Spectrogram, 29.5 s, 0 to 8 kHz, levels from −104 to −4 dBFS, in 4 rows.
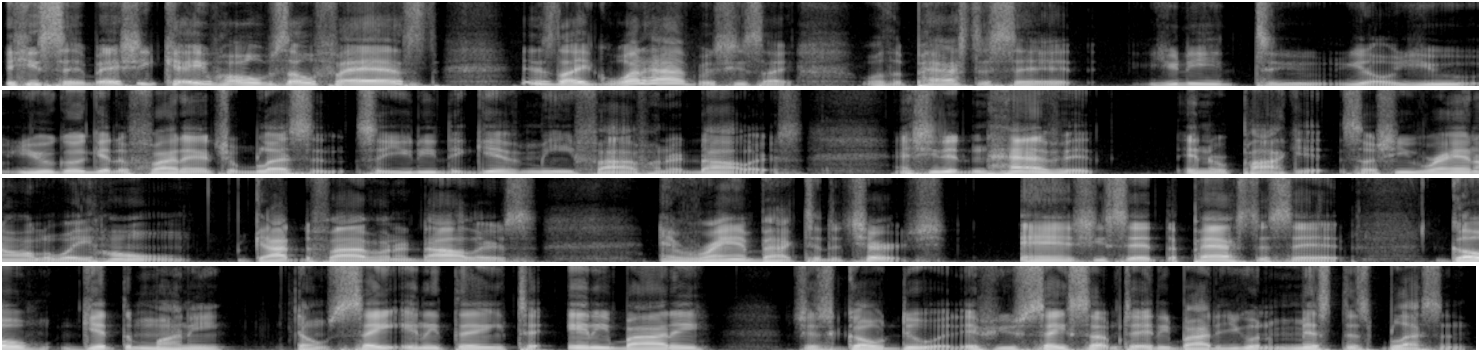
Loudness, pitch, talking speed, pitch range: -29 LUFS, 105 Hz, 185 wpm, 100-120 Hz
